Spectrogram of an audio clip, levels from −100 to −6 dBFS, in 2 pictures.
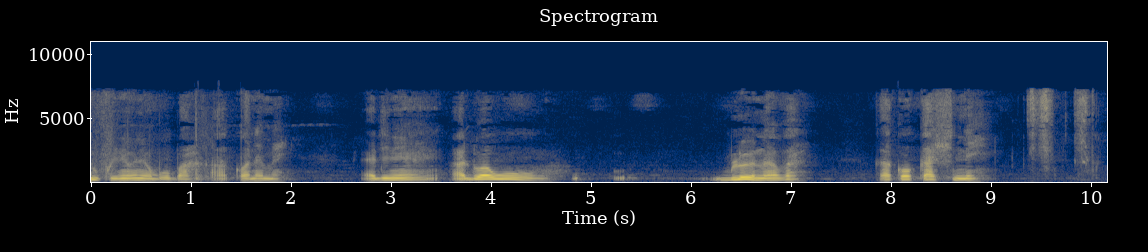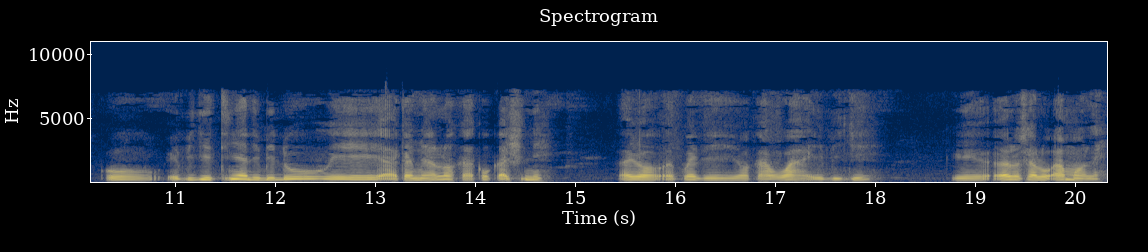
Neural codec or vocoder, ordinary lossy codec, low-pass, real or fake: none; AAC, 32 kbps; 7.2 kHz; real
